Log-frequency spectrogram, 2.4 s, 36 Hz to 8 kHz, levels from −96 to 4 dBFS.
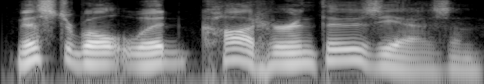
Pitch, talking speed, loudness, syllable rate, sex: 130 Hz, 125 wpm, -17 LUFS, 3.6 syllables/s, male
